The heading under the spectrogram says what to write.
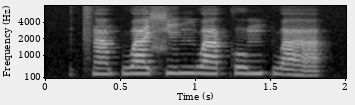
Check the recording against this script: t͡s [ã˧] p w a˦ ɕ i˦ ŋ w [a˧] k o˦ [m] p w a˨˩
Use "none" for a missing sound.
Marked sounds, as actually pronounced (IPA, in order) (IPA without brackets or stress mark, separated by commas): ã˧, a˦, m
